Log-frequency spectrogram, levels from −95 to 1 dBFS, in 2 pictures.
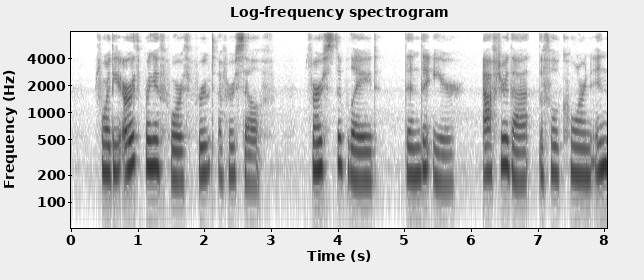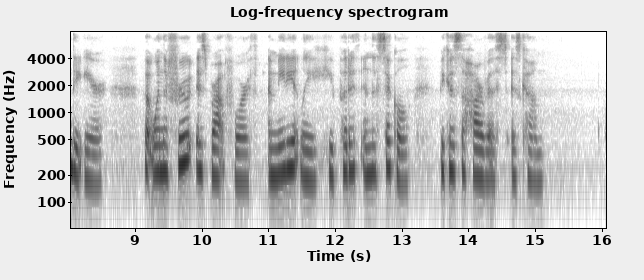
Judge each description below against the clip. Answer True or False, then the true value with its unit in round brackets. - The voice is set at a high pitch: True (205 Hz)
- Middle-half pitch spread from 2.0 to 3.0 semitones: False (3.6 semitones)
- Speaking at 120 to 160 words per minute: True (150 wpm)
